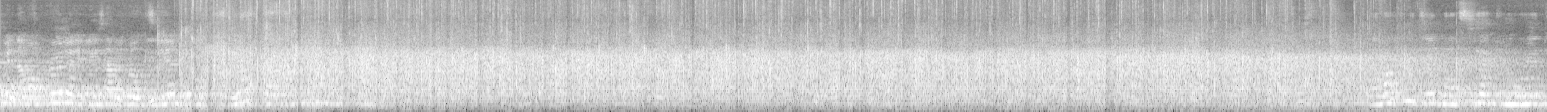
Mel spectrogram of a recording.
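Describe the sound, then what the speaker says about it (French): A crowd at a book launch applauds steadily and loudly for about eleven seconds, a dense wash of clapping with a few voices speaking at the start and end. "On peut les applaudir."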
